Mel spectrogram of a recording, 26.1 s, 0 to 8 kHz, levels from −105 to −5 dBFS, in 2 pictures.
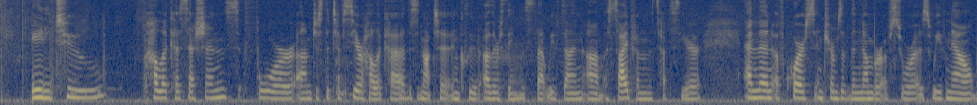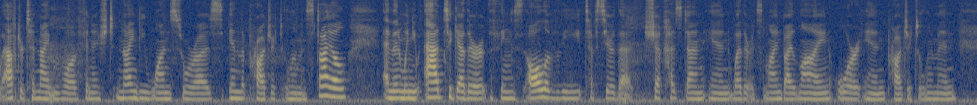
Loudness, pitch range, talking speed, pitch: -41 LUFS, 170-200 Hz, 175 wpm, 185 Hz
